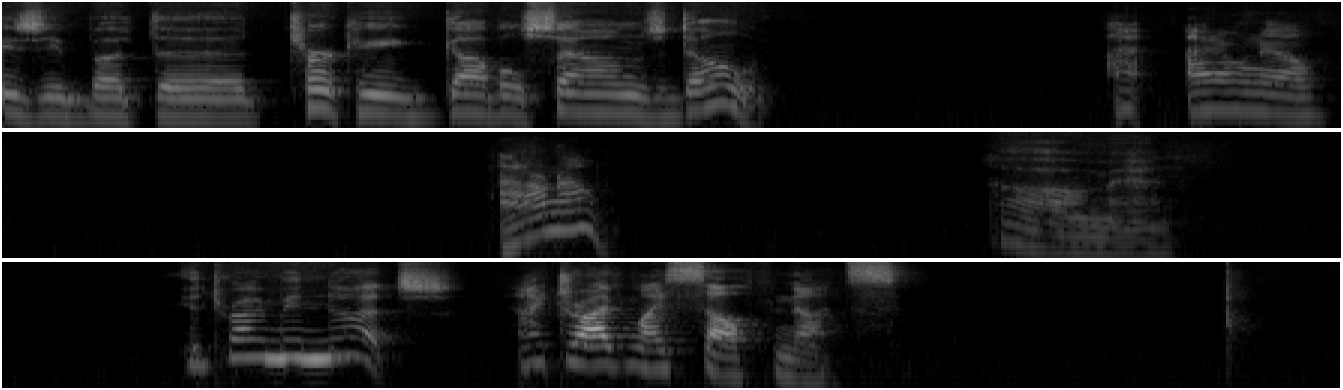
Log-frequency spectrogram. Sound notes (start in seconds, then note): none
